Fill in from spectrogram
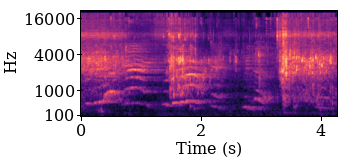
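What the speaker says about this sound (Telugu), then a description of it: "ఇక్కడ త్రీ గ్లాసెస్ వాటర్ అయితే వేస్తున్నా అండి" Water splashes and pours in short bursts into a cooking pot, three glasses in all, while a person talks over it, for cooking ragi mudde.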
